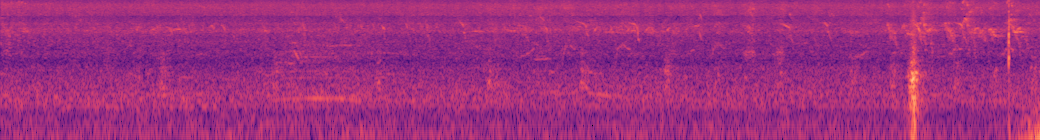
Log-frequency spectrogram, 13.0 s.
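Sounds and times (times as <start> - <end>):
faint click: 12.6 - 12.8.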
